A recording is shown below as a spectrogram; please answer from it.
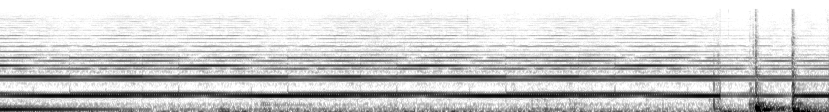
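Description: Solo cello through a live looping rig: a steady, organ-like high drone of layered cello notes, with a low cello note dying away in the first second. Near the end most of the drone cuts off and a knock follows, as a loop is deleted by accident.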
